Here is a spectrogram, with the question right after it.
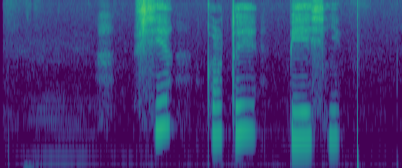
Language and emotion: Russian, sad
